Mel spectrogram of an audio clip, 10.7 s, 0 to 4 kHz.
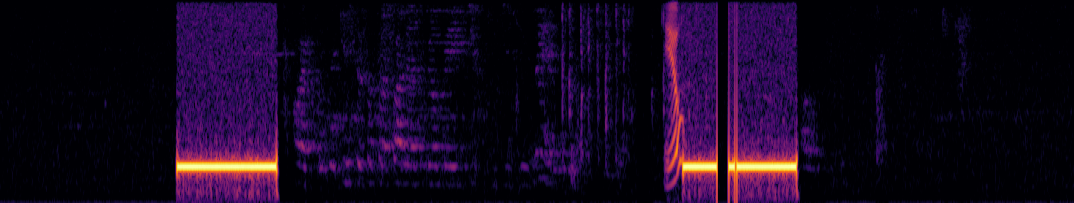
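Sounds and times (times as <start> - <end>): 
telephone tone as a call is dialed: 1.8 - 2.8, 6.8 - 8.0.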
